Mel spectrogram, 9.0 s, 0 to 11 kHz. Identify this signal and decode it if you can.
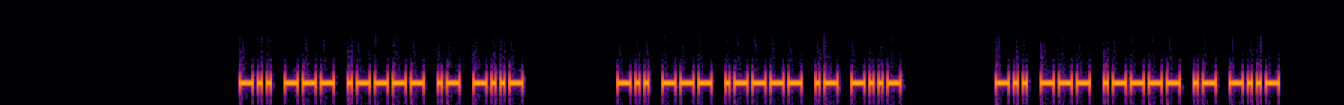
Morse code, heard as a keyed tone, about 37 wpm, 700 Hz. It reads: DO1AX DO1AX DO1AX
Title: DXCC-100 Call Signs - 5 Characters - Repeated 3x - 40wpm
